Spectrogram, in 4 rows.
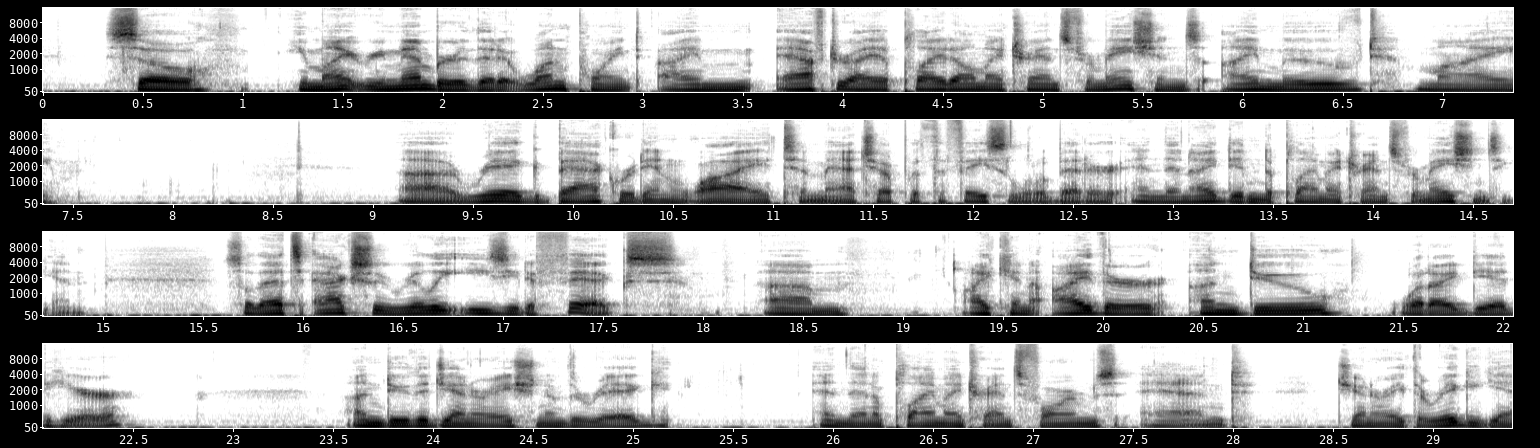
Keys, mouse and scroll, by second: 0.8-3.8 middle drag, 3.8-4.8 scroll down 3, 4.8-8.1 scroll up 3, 8.1 scroll up 1, 16.1-19.2 middle drag, 19.7-22.9 middle drag.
